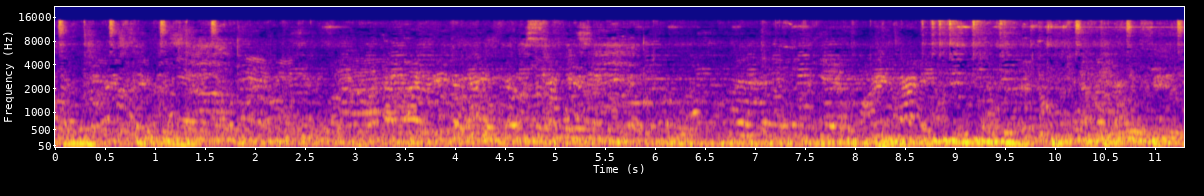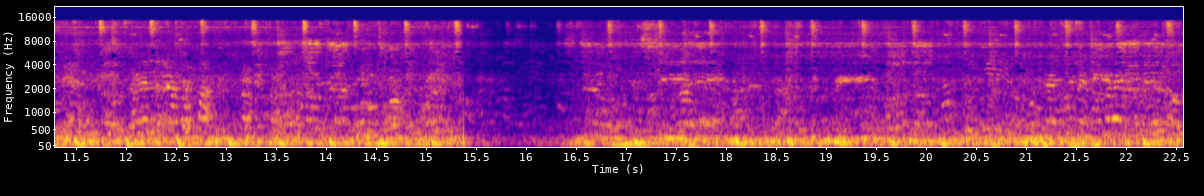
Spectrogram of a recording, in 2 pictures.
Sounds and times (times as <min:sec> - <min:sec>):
Crowd: 0:00.0 - 0:22.5
Music: 0:00.0 - 0:22.5
Speech: 0:00.0 - 0:22.5.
